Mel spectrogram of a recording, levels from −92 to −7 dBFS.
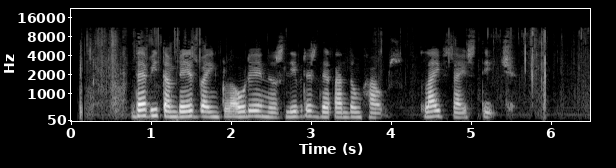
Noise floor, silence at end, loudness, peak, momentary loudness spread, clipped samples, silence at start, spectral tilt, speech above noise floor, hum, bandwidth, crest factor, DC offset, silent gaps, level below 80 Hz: -61 dBFS; 0.55 s; -24 LUFS; -4 dBFS; 22 LU; under 0.1%; 0.1 s; -6 dB/octave; 37 dB; none; 11.5 kHz; 20 dB; under 0.1%; none; -76 dBFS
